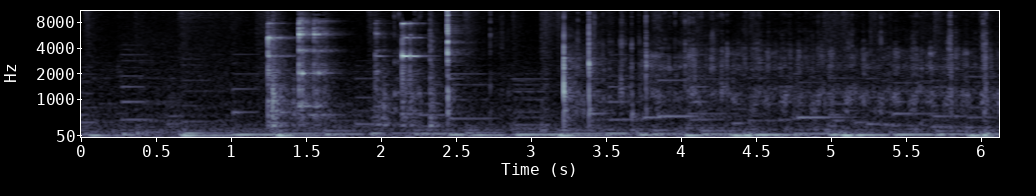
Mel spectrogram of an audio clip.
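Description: Metal spoon clinking against a glass bowl: a few sharp clinks, then quick repeated clinking from about four seconds in as the soy-based sauce is stirred. Soft background music plays throughout.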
